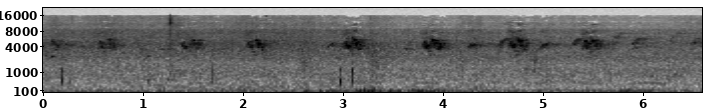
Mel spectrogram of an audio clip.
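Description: A bird calling over and over, short chirps repeating about every two-thirds of a second, over a low outdoor rumble.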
